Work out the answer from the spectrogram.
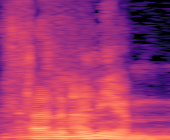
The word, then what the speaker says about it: aluminium: there's a difference but aluminium you're you're adding extra letters there's an extra I in there that's not supposed to be there I KN this be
